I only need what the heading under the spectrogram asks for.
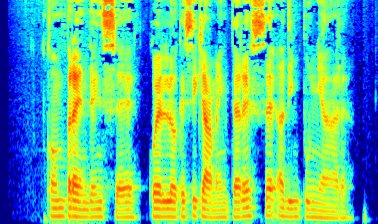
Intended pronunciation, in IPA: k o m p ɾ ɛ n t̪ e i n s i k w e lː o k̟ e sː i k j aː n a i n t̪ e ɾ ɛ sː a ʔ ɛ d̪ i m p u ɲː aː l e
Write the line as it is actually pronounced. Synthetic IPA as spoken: k o m p ɾ ɛ n d̪ e i n s e k w e lː o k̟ e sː i k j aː m a i n t̪ e ɾ ɛ sː e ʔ a d̪ i m p u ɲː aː ɾ e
